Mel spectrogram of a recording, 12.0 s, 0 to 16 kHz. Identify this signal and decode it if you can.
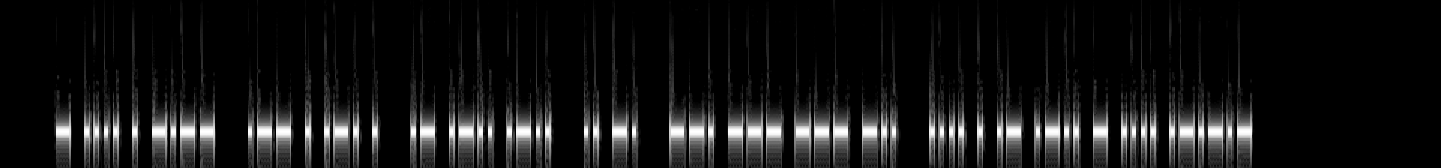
Morse code, heard as a keyed tone, about 32 wpm, 700 Hz. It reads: THEY WERE ALL IN GOOD HEALTH.
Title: Sentences from Top 1000 Words - Review Part 3 - 30wpm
